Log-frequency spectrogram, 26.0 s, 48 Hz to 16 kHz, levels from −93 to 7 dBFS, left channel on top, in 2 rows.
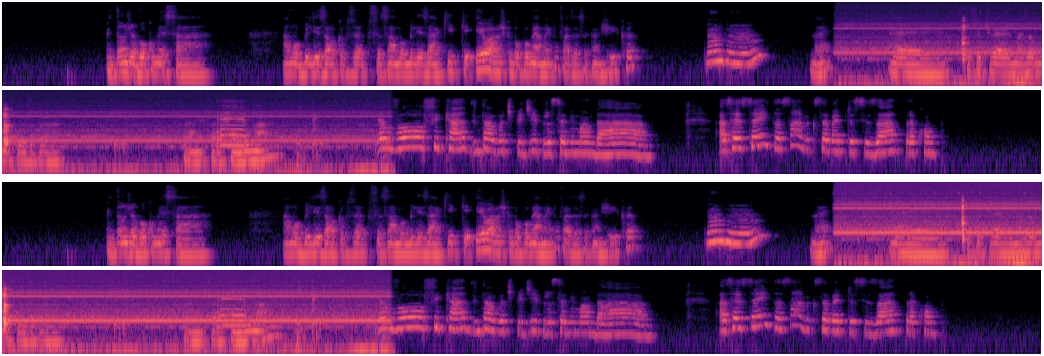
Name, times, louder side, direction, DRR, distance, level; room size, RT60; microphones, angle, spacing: voice 1, 1.3-2.5 3.5-8.0 10.1-10.4 11.1-13.8 15.3-16.6, left 1 dB, 15° left, 0.5 m, -34 dB
voice 2, 8.8-9.5 15.7-16.1 17.7-21.1 22.0-24.8, left 1 dB, 50° left, 0.8 m, -33 dB
sound 1, 10.4-17.9, right 7 dB, 80° right, 0.5 m, -32 dB
2.6 x 2.6 x 3.7 m
head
